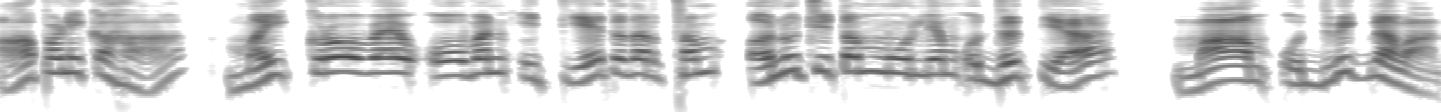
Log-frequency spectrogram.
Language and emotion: Sanskrit, angry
